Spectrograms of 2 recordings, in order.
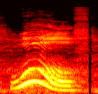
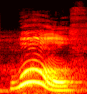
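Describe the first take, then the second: No difference in how they are said.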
